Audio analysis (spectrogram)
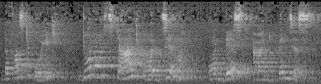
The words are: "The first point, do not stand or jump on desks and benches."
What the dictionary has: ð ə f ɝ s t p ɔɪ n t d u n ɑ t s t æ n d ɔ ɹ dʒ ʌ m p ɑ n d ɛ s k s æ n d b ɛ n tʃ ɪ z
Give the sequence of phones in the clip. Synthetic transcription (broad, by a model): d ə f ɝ s t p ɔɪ t d u n ɑ t s t æ n d ɔ ɹ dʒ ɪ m ɑ n d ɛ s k æ n d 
